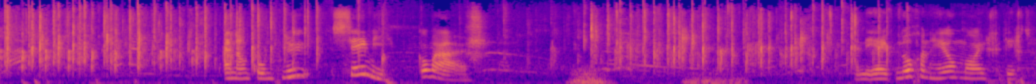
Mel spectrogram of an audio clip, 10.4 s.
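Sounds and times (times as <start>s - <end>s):
audience applause: 0.0s - 3.3s, 5.0s - 9.0s
speech: 2.2s - 4.9s, 8.6s - 10.3s.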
